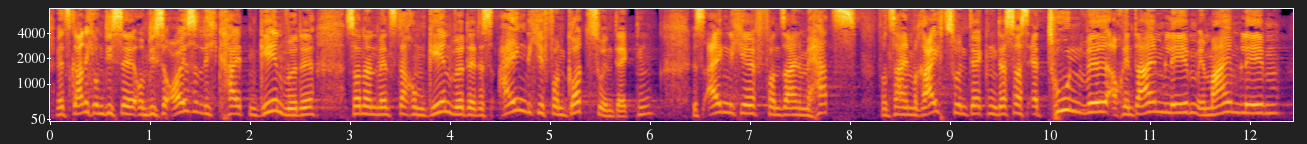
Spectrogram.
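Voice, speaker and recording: A high-voiced man delivers a conversational sermon and leans on rhetorical questions. His words echo through a church with a long reverb. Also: a little fast. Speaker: preacher.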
